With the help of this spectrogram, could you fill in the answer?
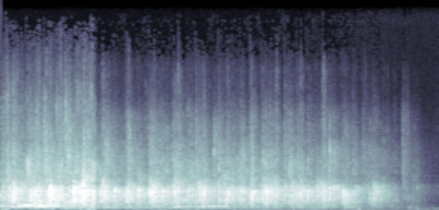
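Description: A church crowd claps steadily in a dense, crackling wash of applause, with a few raised voices cheering over it as a guest speaker comes up, before the clapping tapers off and fades out at the end.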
